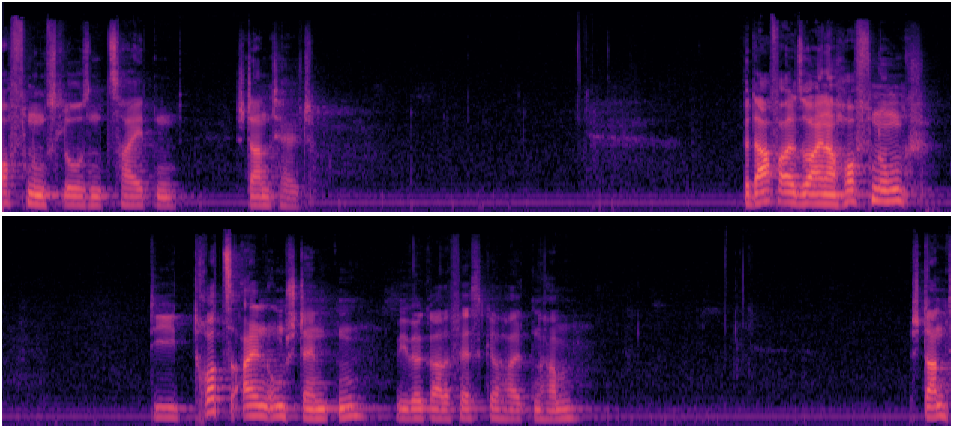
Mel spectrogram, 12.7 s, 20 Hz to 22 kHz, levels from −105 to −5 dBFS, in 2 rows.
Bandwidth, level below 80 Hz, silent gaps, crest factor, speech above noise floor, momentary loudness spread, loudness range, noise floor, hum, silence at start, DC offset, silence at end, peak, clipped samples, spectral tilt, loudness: 18 kHz; -86 dBFS; none; 28 dB; 33 dB; 19 LU; 13 LU; -75 dBFS; none; 0 s; under 0.1%; 0 s; -18 dBFS; under 0.1%; -4 dB/octave; -42 LUFS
